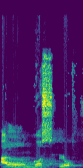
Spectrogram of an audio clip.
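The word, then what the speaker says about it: الغَسل: hadis Jibril alghuslu Baka alghuslu dininnya dibaca domomah Gus maknanya artinya adus atau mandi tadi Kalau dibacanya go gos gosl artinya membasuh tulisannya sama tapi kalau membacanya berbeda nanti artinya berbeda kalau alghuslu mandi kalau alghoslu artinya membasuh baik faslun alghuslu tentang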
